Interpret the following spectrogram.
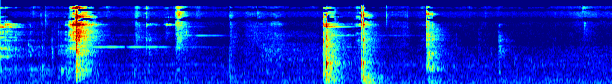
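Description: Metal parts of a drum carder's bump winder being handled and set in place by hand, giving a few sharp clanks and knocks: one just under a second in, two close together a little after three seconds, and a fainter one after four seconds.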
